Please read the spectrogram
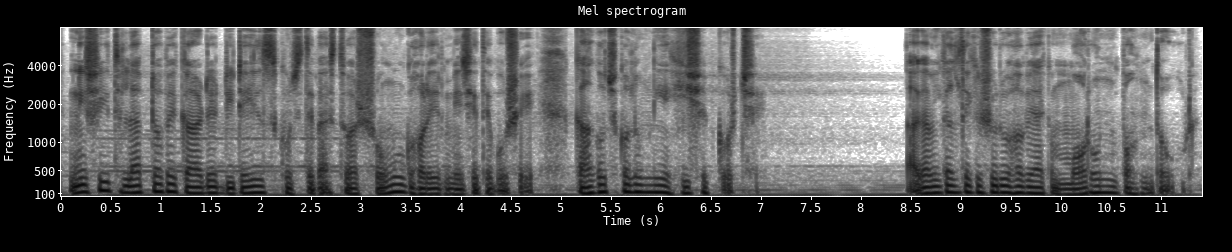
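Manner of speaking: usual speaking voice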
